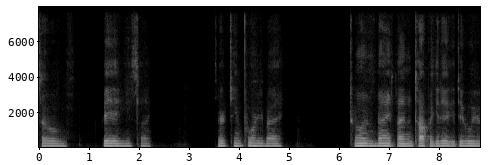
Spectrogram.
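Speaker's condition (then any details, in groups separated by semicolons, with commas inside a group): Parkinson's disease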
